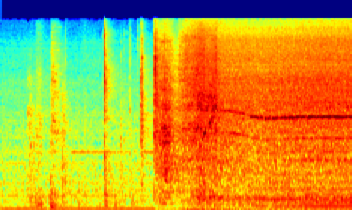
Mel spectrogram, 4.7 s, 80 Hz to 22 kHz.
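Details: 2003 Jaguar XJ8, automatic, 138,000 miles, rear-damaged parts car, recorded from a tripod-mounted camera: the starter cranks about two seconds, then the engine catches cleanly and revs up to a steady, even run. Normal start.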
